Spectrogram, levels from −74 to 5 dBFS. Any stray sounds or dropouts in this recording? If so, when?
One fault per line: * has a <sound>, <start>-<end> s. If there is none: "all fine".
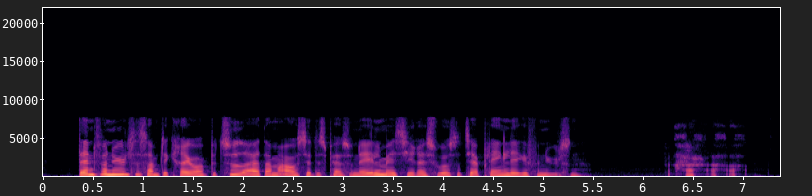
* has a laugh, 6.2-7.1 s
